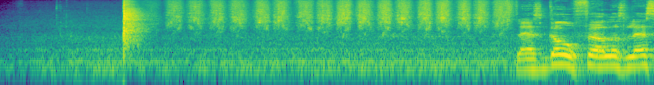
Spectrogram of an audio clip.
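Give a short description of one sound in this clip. A man rubs his hands together rapidly.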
